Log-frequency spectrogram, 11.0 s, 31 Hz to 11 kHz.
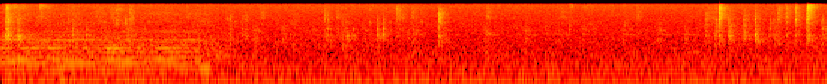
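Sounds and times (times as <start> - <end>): cat crunching dry food: 0.0 - 1.9, 4.3 - 6.0, 9.4 - 11.0.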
